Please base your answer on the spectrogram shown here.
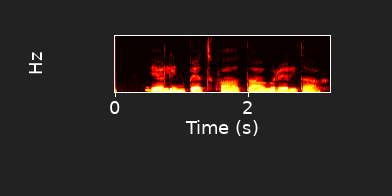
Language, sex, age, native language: Icelandic, female, 12, Icelandic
